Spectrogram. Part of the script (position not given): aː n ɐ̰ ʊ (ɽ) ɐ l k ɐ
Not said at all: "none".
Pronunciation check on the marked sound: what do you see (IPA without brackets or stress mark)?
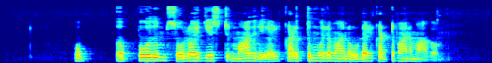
ɽ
